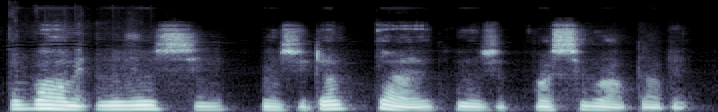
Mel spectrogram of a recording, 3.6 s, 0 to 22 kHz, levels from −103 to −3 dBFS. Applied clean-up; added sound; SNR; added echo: neural mask model DeepFilterNet 3.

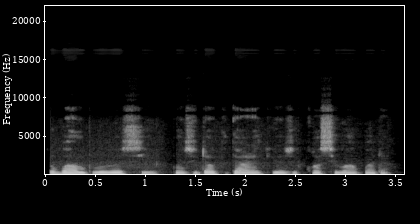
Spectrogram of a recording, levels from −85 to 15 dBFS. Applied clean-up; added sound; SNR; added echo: none; none; none; none.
